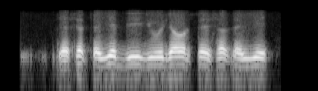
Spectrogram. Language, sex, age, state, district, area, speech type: Hindi, male, 60+, Uttar Pradesh, Pratapgarh, rural, conversation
